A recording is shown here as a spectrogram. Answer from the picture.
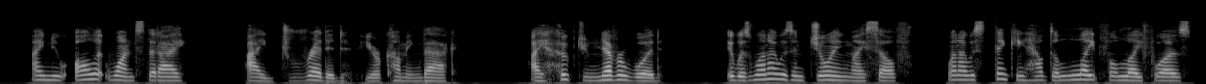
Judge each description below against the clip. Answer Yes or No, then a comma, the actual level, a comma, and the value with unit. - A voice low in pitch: No, medium, 185 Hz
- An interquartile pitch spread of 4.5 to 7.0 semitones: No, average, 3.7 semitones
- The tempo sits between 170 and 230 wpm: No, average, 160 wpm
